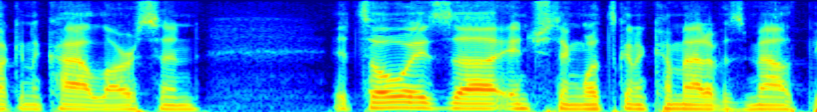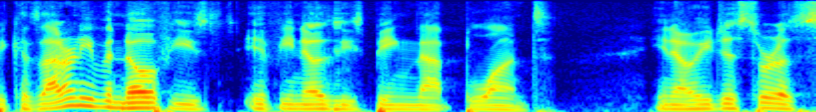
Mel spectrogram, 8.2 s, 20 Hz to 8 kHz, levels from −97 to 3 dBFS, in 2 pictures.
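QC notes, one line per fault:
4.05–4.09 s, short stall from a late packet: Between "out of his mouth" and "I don't even" a packet arrived behind schedule and the jitter buffer drained. The receiver held the last sound for about 22 ms until the packet turned up, then resumed from the same point. No audio is lost, but that moment is stretched with a faint buzzy sustain, and everything after it runs about 22 ms later.
4.67–5.28 s, repeated packet loss (robotic sound): After "I don't even" and before "if he knows", the stream broke up four times in quick succession. About 60 ms of audio never arrived, and each hole was patched by continuing the previous sound. The longest patch was about 22 ms, and about 12% of the span is concealed. The repeated synthetic patches give this stretch a choppy, robotic texture with small pieces missing.
5.72–5.81 s, short concealed packet loss (two back-to-back): Just after "if he knows", two consecutive chunks of about 20 ms each failed to reach the decoder in time. 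Each was filled by extending the preceding sound, voiced or noise-like, and then blended into the real signal. Heard together, they form a brief smear or wobble of under a tenth of a second, in audio that is band-limited to 8 kHz by the wideband call codec.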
